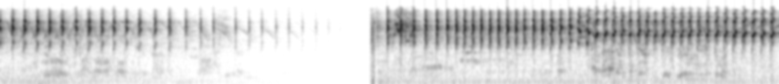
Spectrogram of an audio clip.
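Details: Champion lovebird chirping in quick high bursts that thin out and stop, a second of silence, then resume faster and denser in a long, insistent trill of repeated notes.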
